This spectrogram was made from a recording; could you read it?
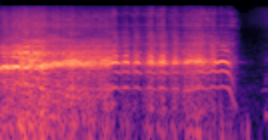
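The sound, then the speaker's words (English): A voice imitates a goblin's pained scream after it is struck in the shoulder by an arrow: one loud, shrill, wavering shriek lasting a couple of seconds that quivers and then drops sharply in pitch before cutting off. “Right into Honey's. It just... screams.”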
